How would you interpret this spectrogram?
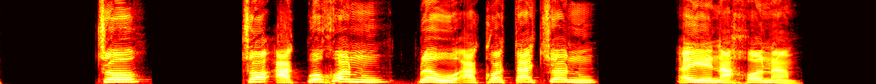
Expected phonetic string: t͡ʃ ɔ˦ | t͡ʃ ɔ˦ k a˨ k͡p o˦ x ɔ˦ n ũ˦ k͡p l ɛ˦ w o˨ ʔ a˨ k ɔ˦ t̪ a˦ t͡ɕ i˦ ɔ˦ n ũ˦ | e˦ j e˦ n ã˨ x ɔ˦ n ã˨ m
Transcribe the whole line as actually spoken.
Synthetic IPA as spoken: t͡ʃ o˦ | t͡ʃ ɔ˦ ʔ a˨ k͡p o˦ x ɔ˦ n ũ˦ k͡p l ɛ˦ w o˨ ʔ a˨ k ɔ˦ t̪ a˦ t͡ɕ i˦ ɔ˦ n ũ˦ | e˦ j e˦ n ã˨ x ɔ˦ n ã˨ m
